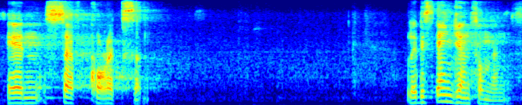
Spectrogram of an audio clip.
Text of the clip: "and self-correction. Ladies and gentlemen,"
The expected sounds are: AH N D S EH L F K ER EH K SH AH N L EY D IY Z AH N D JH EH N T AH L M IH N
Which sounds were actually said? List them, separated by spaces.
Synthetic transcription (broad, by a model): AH N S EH F K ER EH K S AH N L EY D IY S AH N JH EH N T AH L M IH N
